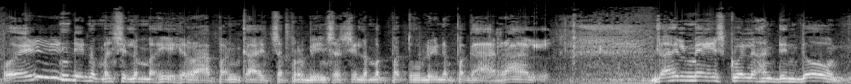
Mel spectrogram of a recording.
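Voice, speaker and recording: Very gravelly old grandfather. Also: medium pitch, big pitch swings, moderate pace, fairly bright tone, a little hiss or hum, exaggerated voice. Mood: reassuring. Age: older. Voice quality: creaky, gravelly. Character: kindly, reassuring old grandfather from the province. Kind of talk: Filipino radio drama acting.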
